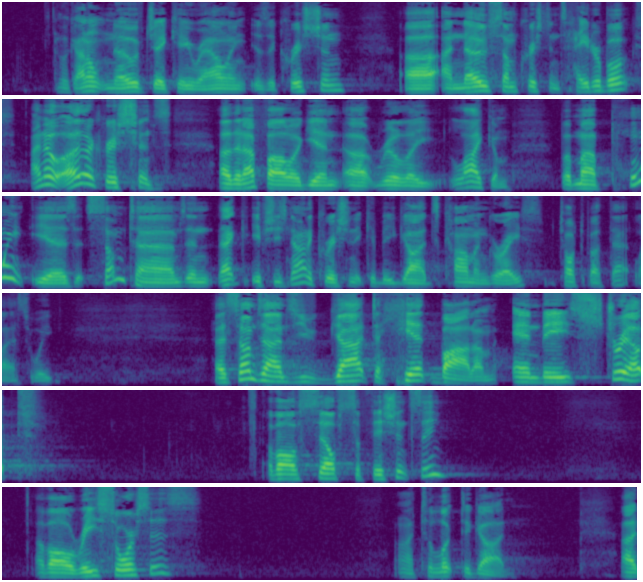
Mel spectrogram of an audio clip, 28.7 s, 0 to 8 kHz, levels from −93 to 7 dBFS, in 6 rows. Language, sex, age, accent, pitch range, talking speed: English, male, 40-59, American, 110-155 Hz, 165 wpm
